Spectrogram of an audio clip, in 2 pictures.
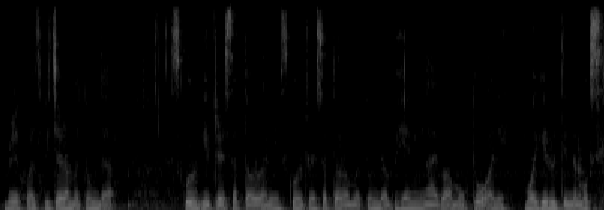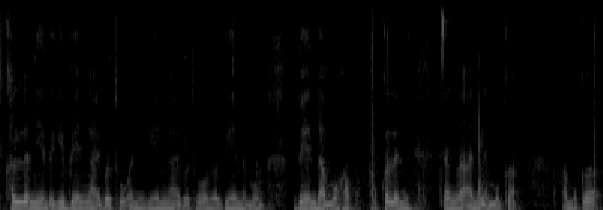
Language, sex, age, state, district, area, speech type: Manipuri, female, 45-60, Manipur, Tengnoupal, rural, spontaneous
